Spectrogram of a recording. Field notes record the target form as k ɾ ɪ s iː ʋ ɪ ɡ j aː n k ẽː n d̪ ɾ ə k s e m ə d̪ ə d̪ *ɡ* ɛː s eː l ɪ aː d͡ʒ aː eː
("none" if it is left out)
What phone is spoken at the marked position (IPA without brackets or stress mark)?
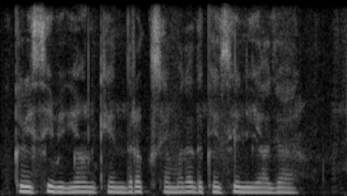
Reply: k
